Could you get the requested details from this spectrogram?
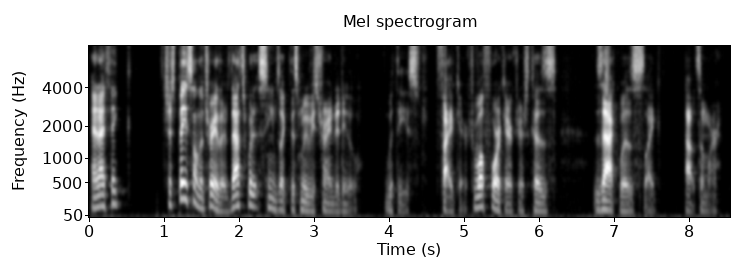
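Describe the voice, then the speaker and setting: Young guy rambling through a trailer review, lots of "like" and "you know", pitch jumps up when he's hyped. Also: expressive, fairly quick, gravelly. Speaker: YouTube reviewer. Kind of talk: casual solo review.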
